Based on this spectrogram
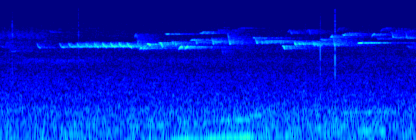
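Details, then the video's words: A male winter wren on an early spring morning in Maine sings a long, rapid cascade of very high, thin trills and tinkling notes that runs unbroken for several seconds, over a low rumble of background noise. "Male Winter Wren Singing"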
